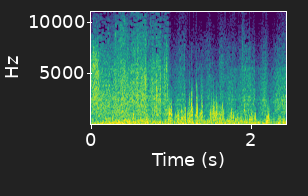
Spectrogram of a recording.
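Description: Steady wind buffeting the microphone on a moving ferry's open deck, with the wash of choppy water beneath.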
